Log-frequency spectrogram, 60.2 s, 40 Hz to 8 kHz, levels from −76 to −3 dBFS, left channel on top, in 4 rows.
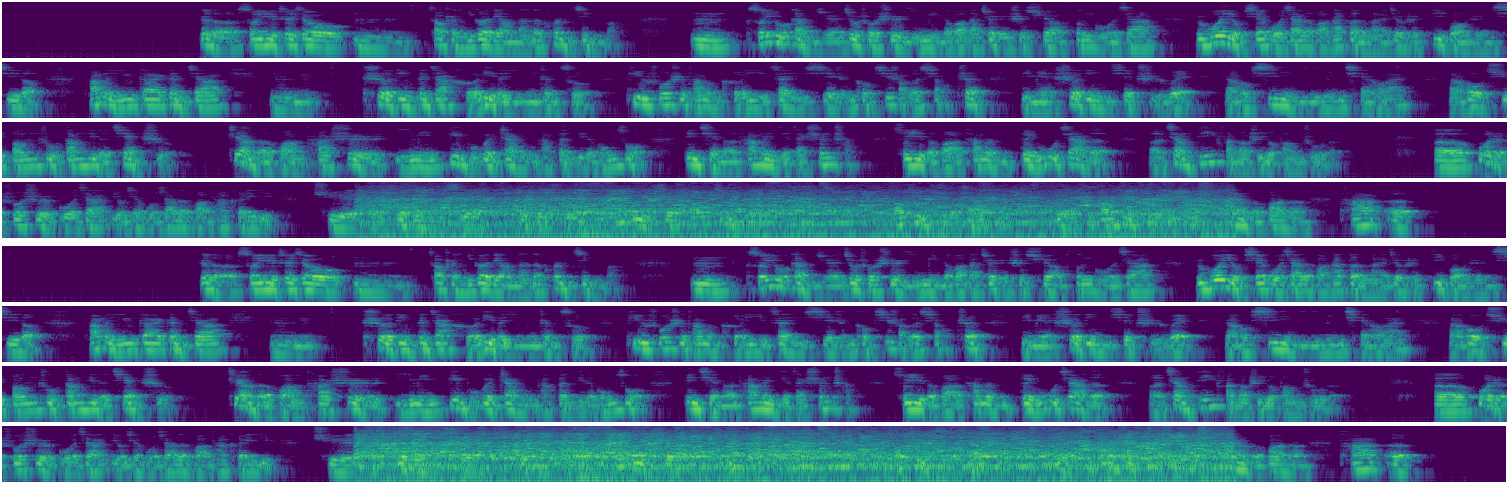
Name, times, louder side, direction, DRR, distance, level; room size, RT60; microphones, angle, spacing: voice 1, 2.0-6.1 6.9-11.5 11.9-18.2 18.6-20.9 21.3-24.8 25.2-26.9 27.3-29.1 29.5-31.8 32.4-38.6 39.0-41.2 41.6-43.4 44.4-47.8 48.3-50.0 50.3-53.5 54.0-55.3 55.7-59.2, right 1 dB, 10° right, -2 dB, 0.7 m, -29 dB
sound 1, 48.7-57.5, right 6 dB, 75° right, 0.4 m, -25 dB
3.5 x 2.3 x 2.3 m, 0.34 s
head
